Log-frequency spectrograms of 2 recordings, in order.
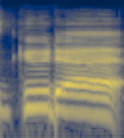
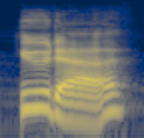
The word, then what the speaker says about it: Gouda: Who pronounces Gouda as Gouda? Like it's gooey. And who pronounces it Gouda?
